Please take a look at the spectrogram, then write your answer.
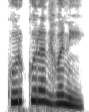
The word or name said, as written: ಕುರ್ಕುರಧ್ವನಿ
